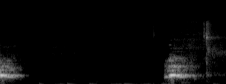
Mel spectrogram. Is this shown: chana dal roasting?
no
